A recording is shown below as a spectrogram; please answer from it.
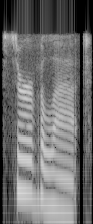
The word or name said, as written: cervelat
